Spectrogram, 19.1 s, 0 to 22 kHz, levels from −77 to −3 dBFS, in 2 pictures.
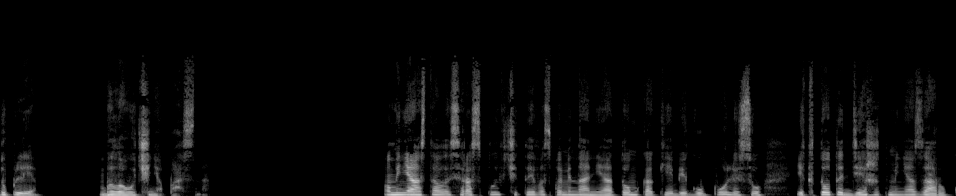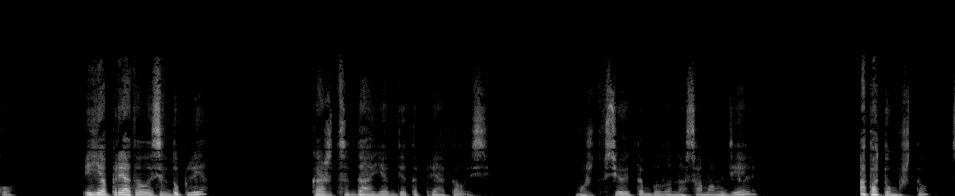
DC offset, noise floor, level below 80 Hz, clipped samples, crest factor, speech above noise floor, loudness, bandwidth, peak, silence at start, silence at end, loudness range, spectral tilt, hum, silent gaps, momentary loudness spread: under 0.1%; under -90 dBFS; -66 dBFS; under 0.1%; 24 dB; over 61 dB; -29 LUFS; 15.5 kHz; -6 dBFS; 0 s; 0.3 s; 10 LU; -5 dB/octave; none; 0.70-0.99 s, 2.26-3.83 s, 9.96-10.19 s, 10.31-10.38 s, 11.92-12.67 s, 14.74-15.31 s, 17.47-18.14 s; 16 LU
